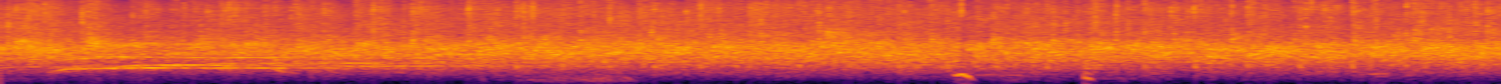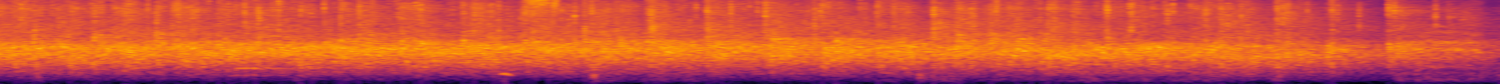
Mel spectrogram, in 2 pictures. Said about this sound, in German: Und bitte einmal großen Applaus für Sabrina Setlow.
